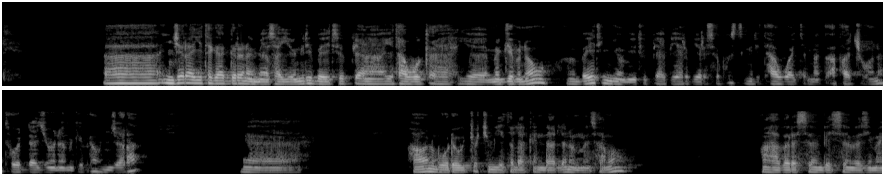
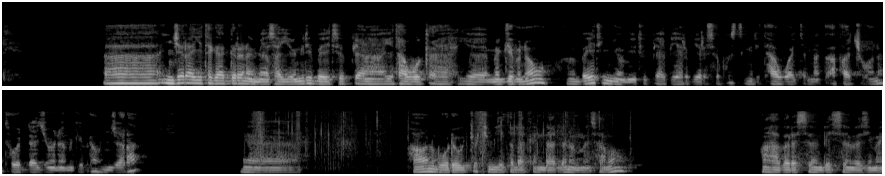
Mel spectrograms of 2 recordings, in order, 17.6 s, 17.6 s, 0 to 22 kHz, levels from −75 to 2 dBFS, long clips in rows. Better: first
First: none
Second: noise reduction (neural separator model SepFormer DNS4)

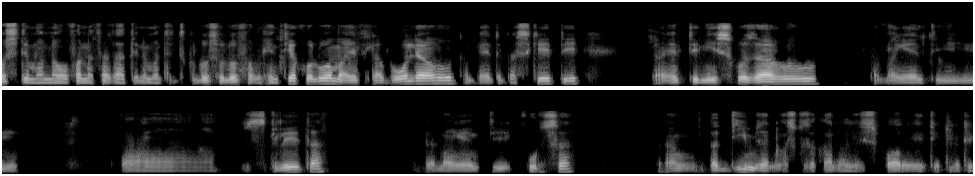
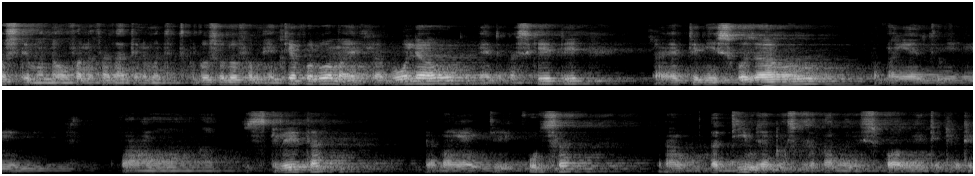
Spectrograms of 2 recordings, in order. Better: first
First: none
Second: room echo; dies away in 2 s

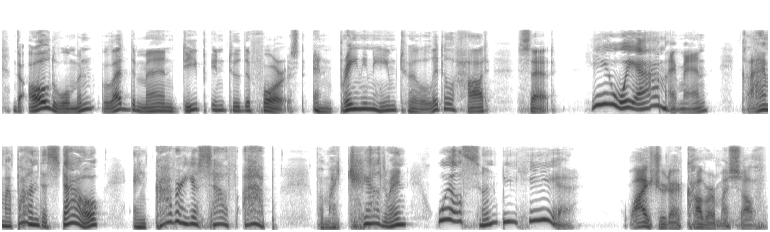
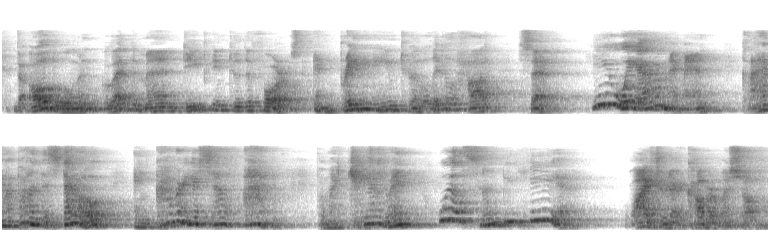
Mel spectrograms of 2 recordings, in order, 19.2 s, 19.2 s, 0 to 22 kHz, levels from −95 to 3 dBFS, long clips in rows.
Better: first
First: none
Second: room echo; dies away in 0.9 s

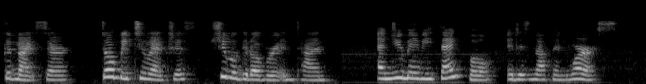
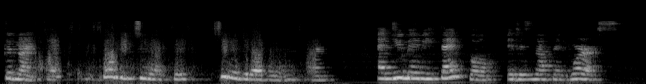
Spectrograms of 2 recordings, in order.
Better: first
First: none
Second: noise reduction (neural separator model SepFormer DNS4)

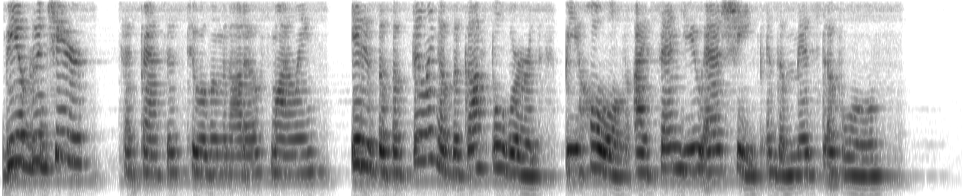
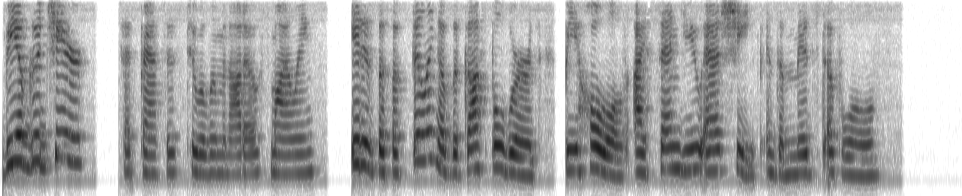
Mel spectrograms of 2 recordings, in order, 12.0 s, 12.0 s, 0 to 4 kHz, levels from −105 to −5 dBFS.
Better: second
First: room echo; dies away in 0.4 s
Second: none

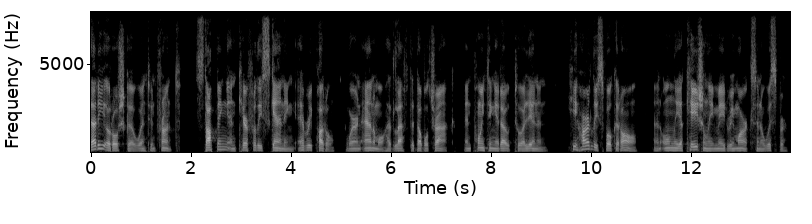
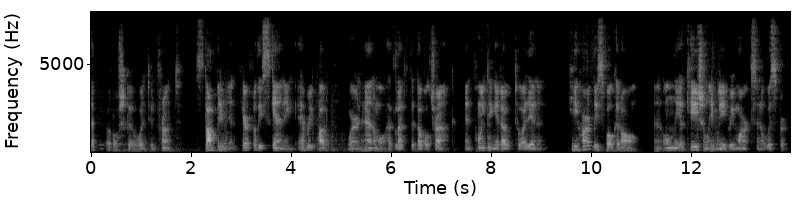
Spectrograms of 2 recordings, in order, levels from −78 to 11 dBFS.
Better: first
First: none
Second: noise reduction (neural mask model DeepFilterNet 3)

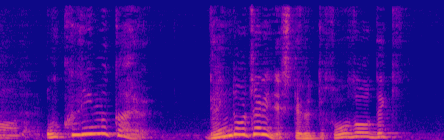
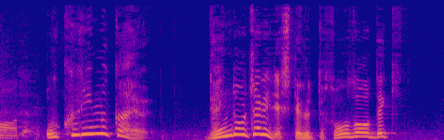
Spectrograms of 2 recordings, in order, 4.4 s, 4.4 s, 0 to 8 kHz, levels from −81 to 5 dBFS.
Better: second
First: room echo; dies away in 0.4 s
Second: none

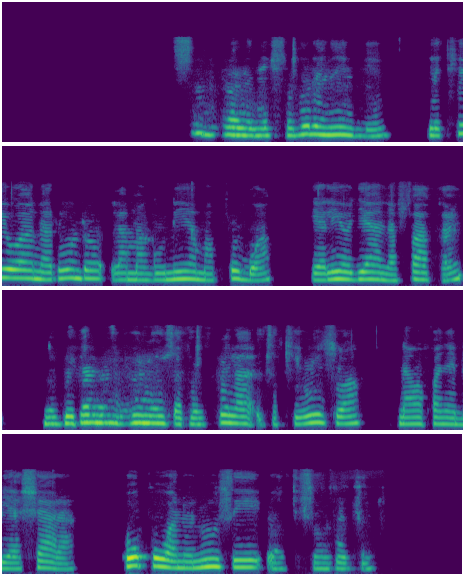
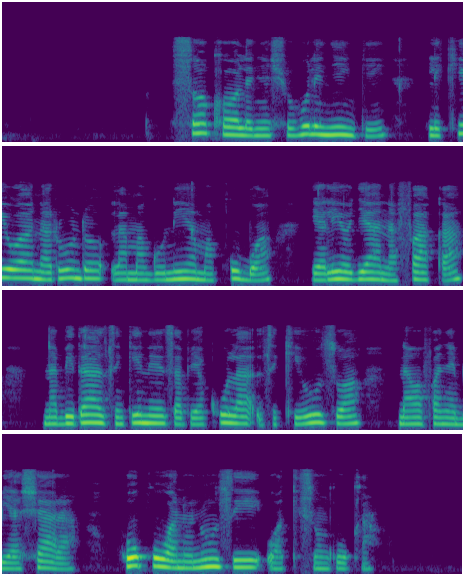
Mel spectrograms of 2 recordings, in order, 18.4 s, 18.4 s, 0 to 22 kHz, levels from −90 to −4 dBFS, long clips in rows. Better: second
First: noise reduction (neural mask model Resemble Enhance denoiser)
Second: none

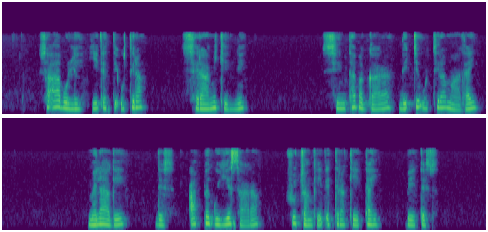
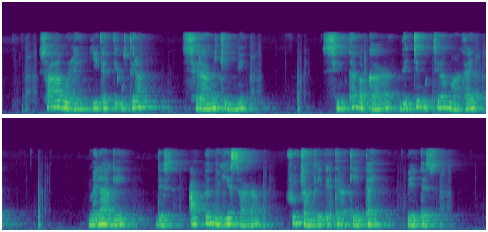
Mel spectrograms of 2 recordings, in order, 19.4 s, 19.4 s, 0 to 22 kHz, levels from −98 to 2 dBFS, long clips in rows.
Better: first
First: none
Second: noise reduction (neural separator model SepFormer DNS4)

